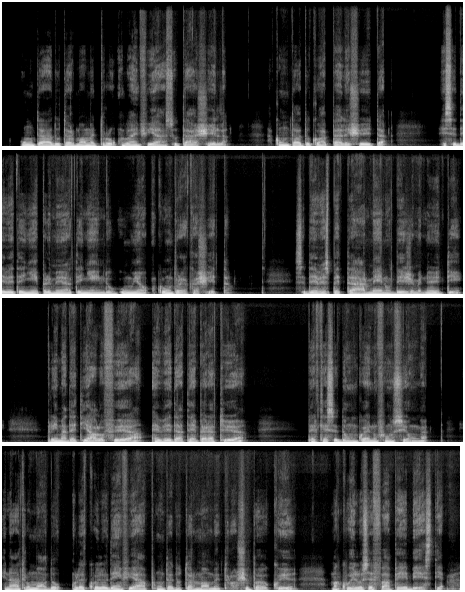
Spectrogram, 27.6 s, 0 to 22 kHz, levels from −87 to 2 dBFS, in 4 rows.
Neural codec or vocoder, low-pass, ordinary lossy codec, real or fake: none; none; none; real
